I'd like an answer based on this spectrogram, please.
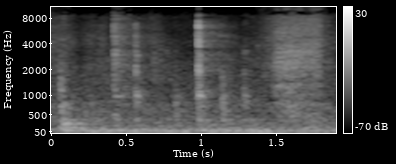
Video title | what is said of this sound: F150 Sway Bar Link Replacement - Easy DIY Suspension Fix! | the shaking, the knocking is actually coming right from the bottom of it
